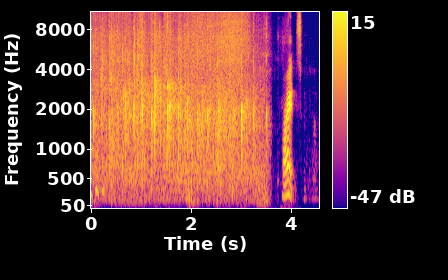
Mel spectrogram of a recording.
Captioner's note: applause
